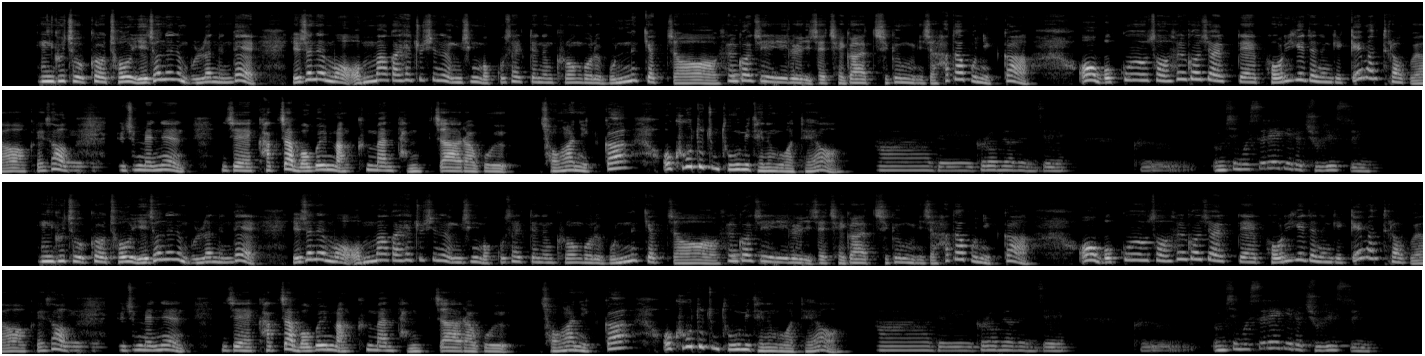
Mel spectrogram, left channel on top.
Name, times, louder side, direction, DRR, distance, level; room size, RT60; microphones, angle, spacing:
voice 1, 0.4-19.3 19.6-22.6, left 2 dB, 30° left, 12 dB, 0.7 m, -28 dB
voice 2, 7.3-7.7 14.8-15.2 22.9-24.8 25.1-25.2 25.5-27.9, equal, 5° left, 0 dB, 1.5 m, -38 dB
6.7 x 6.2 x 5.2 m, 0.30 s
head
